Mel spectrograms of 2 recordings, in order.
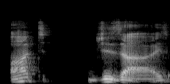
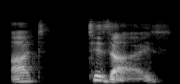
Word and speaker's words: otjize: Instead of water, they cover their entire bodies in Forgive me for the pronunciation. otjize or otjize, o t g i z e, which is a paste made from red ochre clay, butter and aromatic herbs.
